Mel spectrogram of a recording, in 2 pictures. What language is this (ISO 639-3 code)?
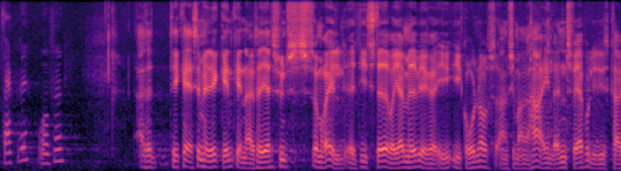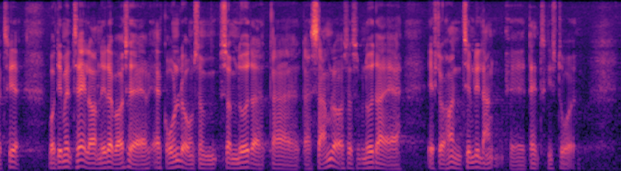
dan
